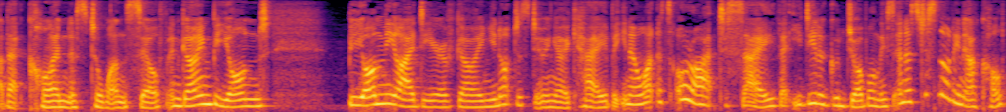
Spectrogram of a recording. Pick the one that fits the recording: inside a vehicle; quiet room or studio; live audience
quiet room or studio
